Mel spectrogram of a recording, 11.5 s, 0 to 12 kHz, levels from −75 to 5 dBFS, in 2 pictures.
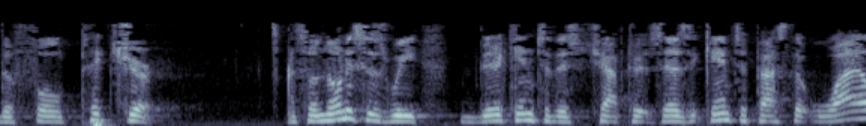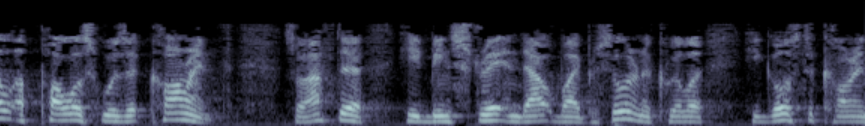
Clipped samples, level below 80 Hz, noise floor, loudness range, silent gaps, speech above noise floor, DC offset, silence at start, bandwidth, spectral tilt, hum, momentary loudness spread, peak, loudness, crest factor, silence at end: under 0.1%; -40 dBFS; -56 dBFS; 1 LU; none; 35 dB; under 0.1%; 0 s; 6.4 kHz; -5 dB/octave; none; 7 LU; -4 dBFS; -21 LUFS; 18 dB; 0 s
